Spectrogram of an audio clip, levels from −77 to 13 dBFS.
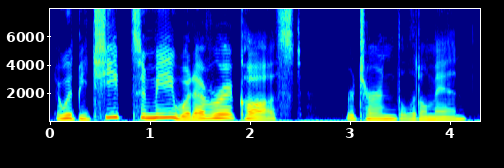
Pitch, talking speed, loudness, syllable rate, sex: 225 Hz, 195 wpm, -15 LUFS, 5.0 syllables/s, female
